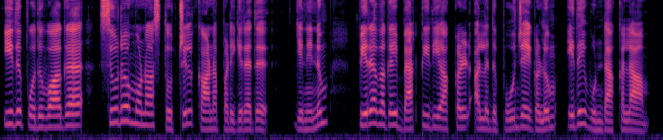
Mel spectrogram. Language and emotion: Tamil, neutral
